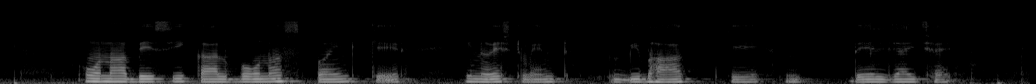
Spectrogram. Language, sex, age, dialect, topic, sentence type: Maithili, male, 18-24, Bajjika, banking, statement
